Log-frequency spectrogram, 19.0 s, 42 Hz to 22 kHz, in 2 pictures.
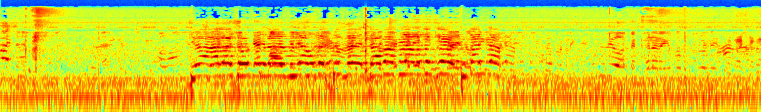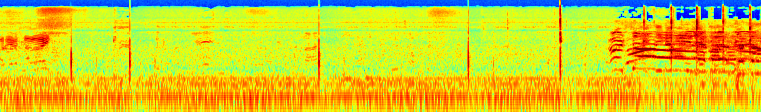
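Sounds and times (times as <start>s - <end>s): steady low hum: 0.0s - 19.0s
players shouting: 16.5s - 19.0s.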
